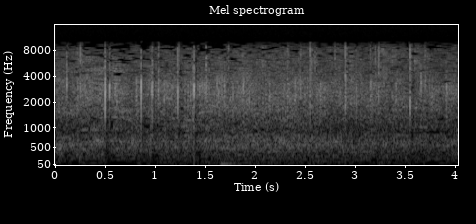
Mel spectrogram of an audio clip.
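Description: Church congregation applauding, many sharp hand claps over a crowd hiss, slowly dying down.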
